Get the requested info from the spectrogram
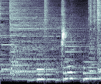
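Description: Live jazz combo playing: a plucked bass line with piano chords and cymbal strikes from the drum kit.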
